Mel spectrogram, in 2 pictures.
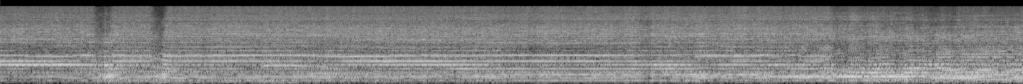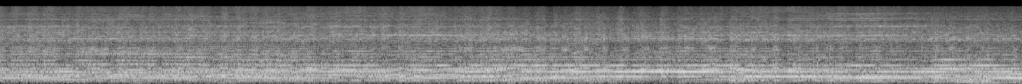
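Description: Several semi-truck air horns blaring together, holding overlapping steady pitches without a break.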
